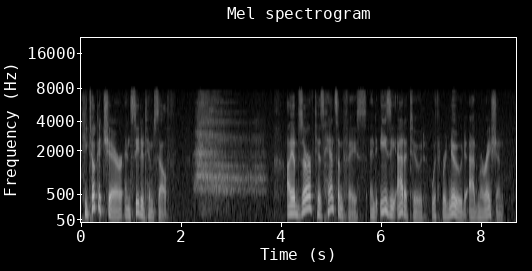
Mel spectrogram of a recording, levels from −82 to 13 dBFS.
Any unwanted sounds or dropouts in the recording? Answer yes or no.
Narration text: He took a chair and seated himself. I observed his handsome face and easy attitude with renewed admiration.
yes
